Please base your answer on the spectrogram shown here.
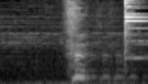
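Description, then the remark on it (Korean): A short voiced sound, then a single clear, bright bell ding that rings on with a high, sustained tone, louder than what came before; the bell sounds as a figure rolls over in a somersault-like turn. “바퀴를 돌 때마다 청한 종소리가 들렸다.”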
